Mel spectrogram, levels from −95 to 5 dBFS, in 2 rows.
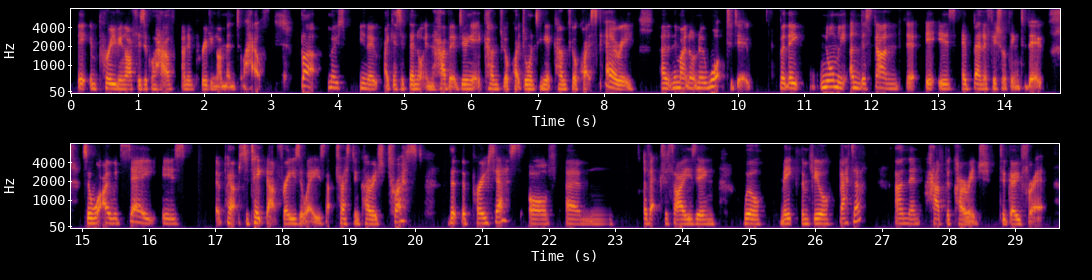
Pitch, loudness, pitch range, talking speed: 165 Hz, -23 LUFS, 155-180 Hz, 190 wpm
